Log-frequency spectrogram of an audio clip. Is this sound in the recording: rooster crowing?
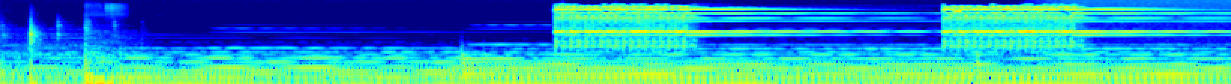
no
